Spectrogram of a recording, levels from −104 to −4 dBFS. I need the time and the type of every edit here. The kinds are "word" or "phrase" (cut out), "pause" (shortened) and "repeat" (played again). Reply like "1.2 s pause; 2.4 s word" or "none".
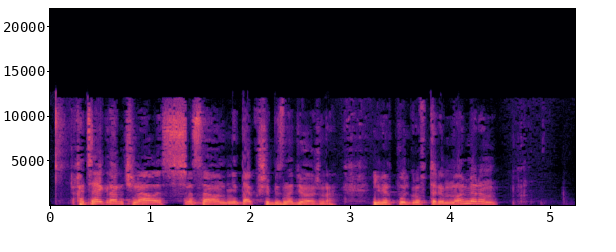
1.4 s word; 1.8 s word; 3.6 s word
